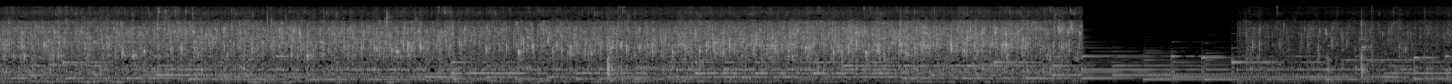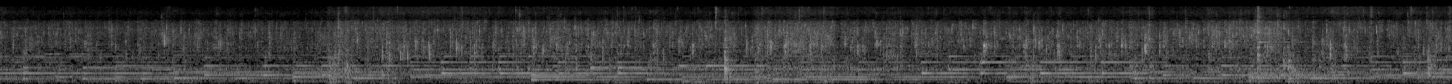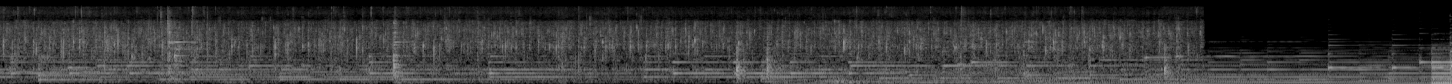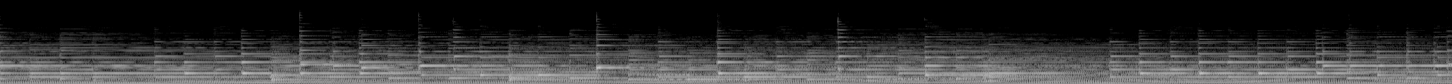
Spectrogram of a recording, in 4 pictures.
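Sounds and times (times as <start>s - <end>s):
deep-frying sizzling crackle: 0.0s - 10.8s, 12.4s - 41.1s
soft background music: 0.0s - 58.0s.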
